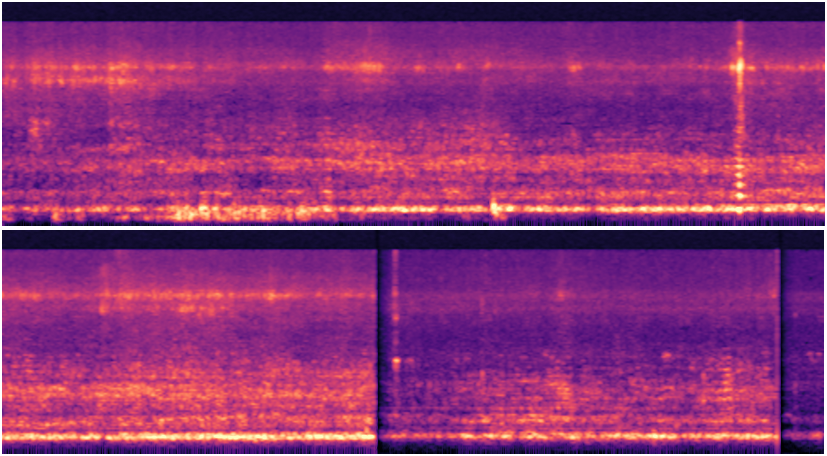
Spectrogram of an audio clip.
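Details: Low, strong hum of honey bees during transfer from a log hive to a modern hive in Nepal. Steady droning continues with abrupt brief gaps and some rustling from handling.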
